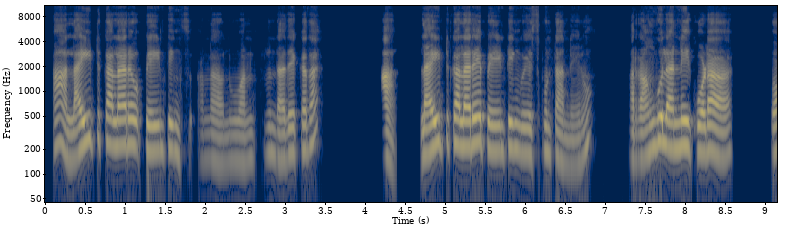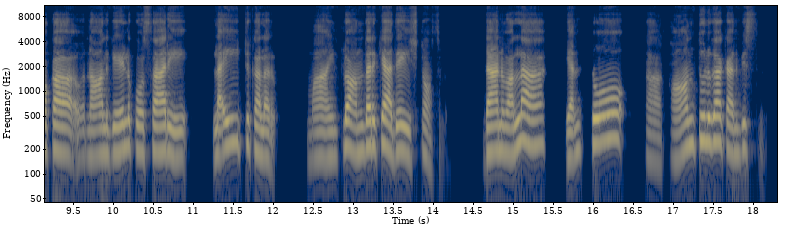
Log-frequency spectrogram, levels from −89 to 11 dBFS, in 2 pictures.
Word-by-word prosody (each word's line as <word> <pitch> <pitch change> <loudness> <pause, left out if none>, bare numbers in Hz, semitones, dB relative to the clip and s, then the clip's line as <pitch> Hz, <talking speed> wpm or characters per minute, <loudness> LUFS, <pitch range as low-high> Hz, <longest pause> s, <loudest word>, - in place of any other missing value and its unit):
ఆ! - - +1 0.2
Light 230 +7 +1
colour 225 0 +4 0.2
paintings 195 -1 -3 0.2
అన్నవు, 150 -2 -10
నువ్వంటుందదే 155 +4 -6
కదా! 230 +5 -1 0.9
ఆ! - - 0 0.4
లైట్ 220 +6 +3
కలరే 225 +1 +6
పెయింటింగ్ 195 0 -2
వేసుకుంటాను 175 -5 -7
నేను. 150 +12 -10 0.5
ఆ - - -4
రంగులన్నీ 215 +3 +4
కూడా 190 0 +5 0.8
ఒక 195 +1 -6 0.5
నాలుగేళ్లకోసారి 185 0 0 0.5
లైట్ 230 +4 -2
కలరు, 165 -4 -2 0.5
మా 160 - -4 0.2
ఇంట్లో 185 +7 0
అందరికీ 215 +5 +2
అదే 195 0 -1
ఇష్టం 175 +1 -10
అసలు. - - -33 0.5
దానివల్ల 190 +4 +4 0.6
ఎంతో 225 +5 +1 0.6
క - - -19 0.3
కాంతులుగా 230 +9 +1
కనిపిస్తుంది. 200 +3 -6
195 Hz, 100 wpm, -23 LUFS, 175-220 Hz, 0.9 s, కలరే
